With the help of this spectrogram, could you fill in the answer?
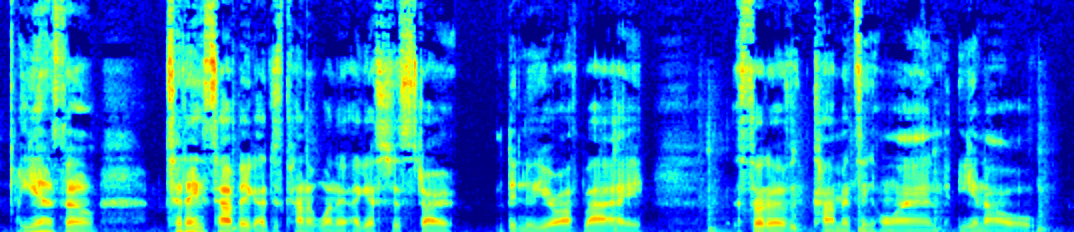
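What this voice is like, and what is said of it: Sick, weak, fading voice. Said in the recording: “I am a little bit under the weather, so forgive my voice if I sort of fade out or if I happen to clear my throat a lot ... flu-like symptoms”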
